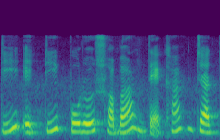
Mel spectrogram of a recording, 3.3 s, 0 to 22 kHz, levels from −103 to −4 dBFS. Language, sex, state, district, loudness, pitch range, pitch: Bengali, female, West Bengal, Purulia, -23 LUFS, 230-295 Hz, 250 Hz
